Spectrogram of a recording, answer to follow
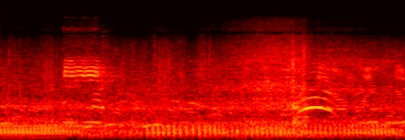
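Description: Busy street crowd: many passers-by talking at once, with a motor vehicle passing by about two to three seconds in.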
